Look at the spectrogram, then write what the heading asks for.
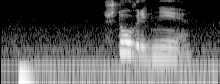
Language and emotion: Russian, neutral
